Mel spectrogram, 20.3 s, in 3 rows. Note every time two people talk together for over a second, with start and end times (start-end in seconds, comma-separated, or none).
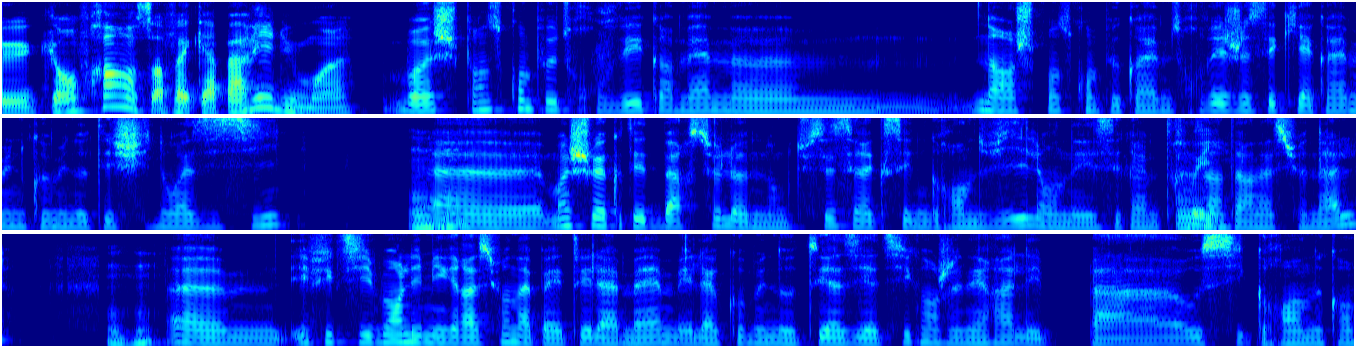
none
